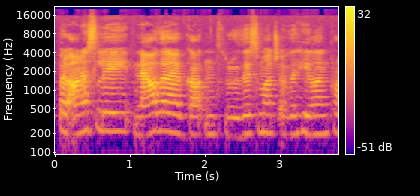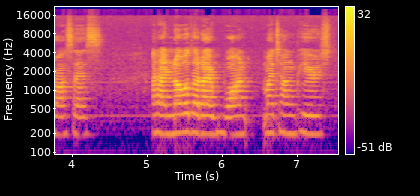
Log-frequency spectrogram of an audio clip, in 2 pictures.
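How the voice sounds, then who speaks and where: Young woman with slightly lisped, bright voice. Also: medium pitch, little pitch movement, measured pace. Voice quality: slightly lisped, impeded articulation from a swollen tongue. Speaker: vlogger. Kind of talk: casual vlog chat, rambling. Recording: echoey, roomy sound.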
